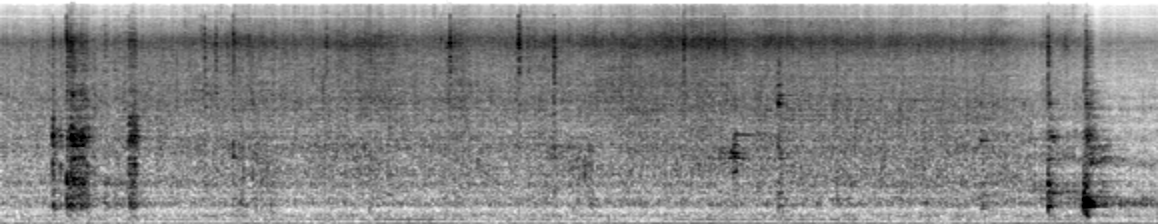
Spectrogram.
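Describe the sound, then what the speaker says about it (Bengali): Mixed vegetable chorchori frying in a pan with bay leaf, one dried chilli and panch phoron, a steady broad sizzle with occasional stirring scrapes and clinks, close by and with no talk. "সব রকম সবজি দিয়ে যে চচ্চড়ি বসিয়ে দিয়েছি ফোড়নে দিয়েছি তেজপাতা একটা শুকনো লঙ্কা আর হচ্ছে পাঁচ ফোড়ন"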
